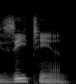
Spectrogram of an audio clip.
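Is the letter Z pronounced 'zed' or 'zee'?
zee. The letter is said the American way, 'zee'.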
